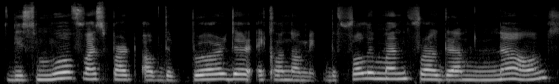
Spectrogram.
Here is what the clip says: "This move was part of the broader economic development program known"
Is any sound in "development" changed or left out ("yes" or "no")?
yes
